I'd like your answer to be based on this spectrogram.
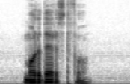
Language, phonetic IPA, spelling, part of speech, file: Polish, [mɔrˈdɛrstfɔ], morderstwo, noun, Pl-morderstwo.ogg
